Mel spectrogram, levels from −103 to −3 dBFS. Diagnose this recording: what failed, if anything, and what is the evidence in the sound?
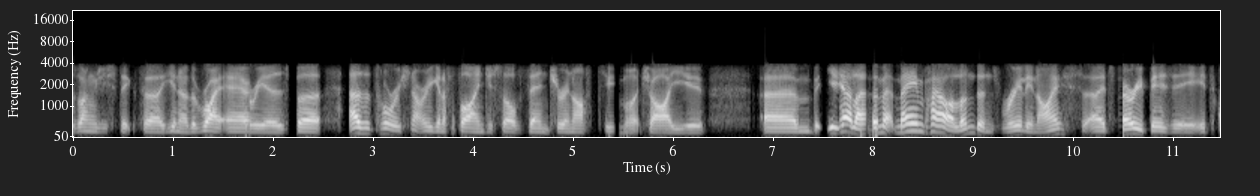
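The failure is in the network: packet loss with pitch repetition, heard through the narrow 300 Hz to 3.4 kHz telephone band of the G.711 line. Brief 40 ms gaps at 1.72–1.76 s and 10.46–10.50 s come out as a slightly held, buzzy tone, which fits two consecutive 20 ms packets lost. Longer scattered losses at 5.36–5.56 s and 7.88–8.04 s fade toward silence before the speech cross-fades back. The receiver concealed each gap by looping the last pitch period.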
